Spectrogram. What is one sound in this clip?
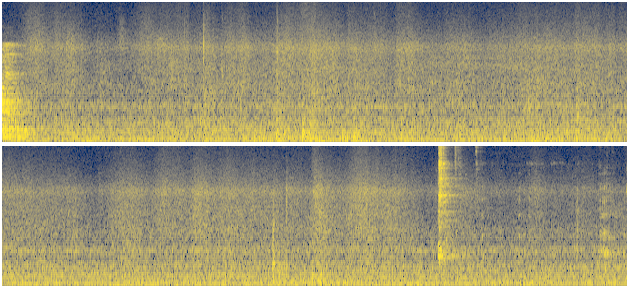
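A man reads aloud quietly in an echoing hall.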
